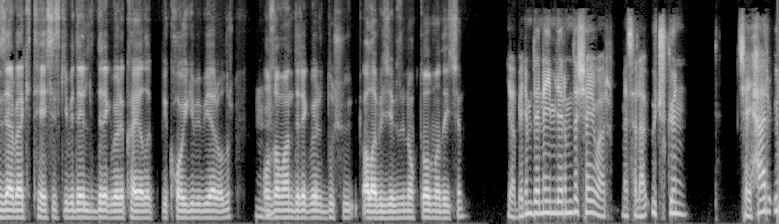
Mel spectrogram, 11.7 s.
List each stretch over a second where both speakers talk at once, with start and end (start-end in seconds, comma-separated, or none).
none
